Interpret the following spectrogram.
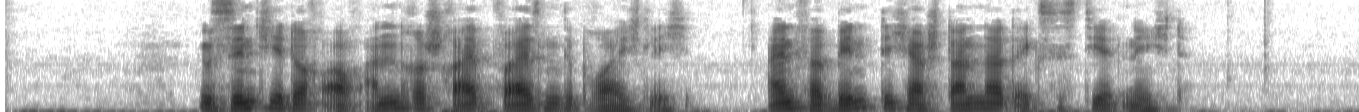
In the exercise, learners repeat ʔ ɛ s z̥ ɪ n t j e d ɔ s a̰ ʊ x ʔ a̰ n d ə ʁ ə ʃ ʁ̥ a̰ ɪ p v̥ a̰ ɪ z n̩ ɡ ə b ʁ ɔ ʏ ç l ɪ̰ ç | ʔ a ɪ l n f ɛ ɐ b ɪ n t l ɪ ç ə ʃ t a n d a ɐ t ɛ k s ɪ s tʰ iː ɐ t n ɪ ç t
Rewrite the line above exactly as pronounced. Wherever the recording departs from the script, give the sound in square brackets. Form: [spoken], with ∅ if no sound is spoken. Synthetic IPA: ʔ ɛ s z̥ ɪ n t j e d ɔ [χ] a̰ ʊ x ʔ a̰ n d ə ʁ ə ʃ ʁ̥ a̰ ɪ p v̥ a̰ ɪ z n̩ ɡ ə b ʁ ɔ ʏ ç l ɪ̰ ç | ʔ a ɪ [∅] n f ɛ ɐ b ɪ n t l ɪ ç [ɐ] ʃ t a n d a ɐ t ɛ k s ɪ s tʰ iː ɐ t n ɪ ç t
